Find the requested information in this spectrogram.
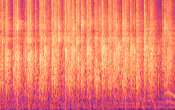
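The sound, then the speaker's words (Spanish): Audience applause at a launch event, dense and steady clapping from many hands that holds a constant loud level throughout without pause. “Muchas gracias por asistir a todos. De hecho, un aplauso para usted, ¿eh?”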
